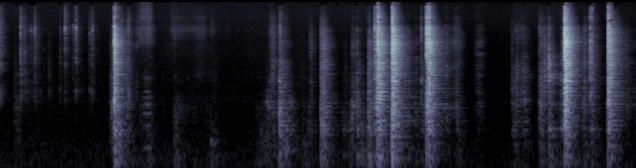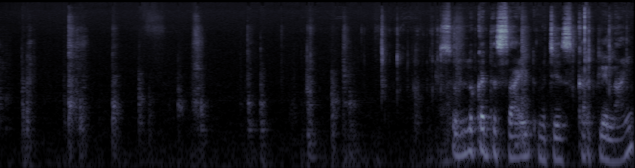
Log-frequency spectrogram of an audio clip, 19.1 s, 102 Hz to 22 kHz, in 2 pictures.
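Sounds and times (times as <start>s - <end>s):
puzzle cube plastic clicks: 0.0s - 2.0s, 15.0s - 16.6s, 18.0s - 19.0s.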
